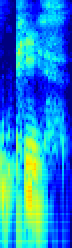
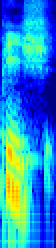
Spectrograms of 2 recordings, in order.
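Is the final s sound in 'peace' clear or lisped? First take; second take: clear; lisped. First: The final s sound is clear. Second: The final s sound is lisped. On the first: The speaker calls it right. "it's peace" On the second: The speaker calls it wrong. "I don't even know whether you call that a lisp or what, but it's not peace"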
